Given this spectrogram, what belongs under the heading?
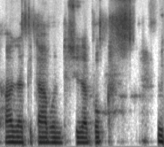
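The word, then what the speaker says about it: هذا: the pronunciation that in haza there is an extra alif between ha and zhal which is pronounced but not written so this is a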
